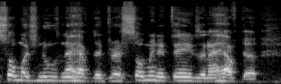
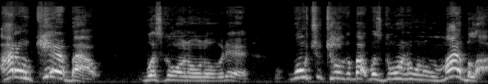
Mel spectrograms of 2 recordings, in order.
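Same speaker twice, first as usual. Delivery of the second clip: put-on edgy, annoyed, half-angry, irritated voice; 4 semitones higher than usual. Retelling what a man said during a talk about world events, imitating an almost angry voice. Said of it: "in almost an angry voice".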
